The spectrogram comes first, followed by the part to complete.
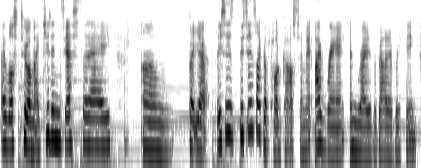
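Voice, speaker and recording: A woman's voice: lowish voice, vocal fry. A tired young woman rambling and ranting in a casual, self-deprecating voice-over while she builds in a game. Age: young adult. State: tired, yawning. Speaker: Sims gaming YouTuber.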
